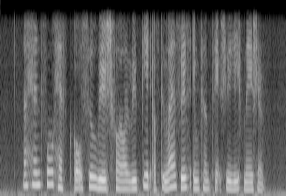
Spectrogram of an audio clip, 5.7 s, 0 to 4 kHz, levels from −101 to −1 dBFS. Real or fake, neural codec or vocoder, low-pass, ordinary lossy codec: fake; codec, 16 kHz, 0.5 kbps, FreqCodec, larger model; 3.6 kHz; none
